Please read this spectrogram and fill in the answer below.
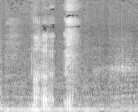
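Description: A man's hesitant "uh" about half a second in, then a short sharp breath or sniff, over a steady low hum.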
